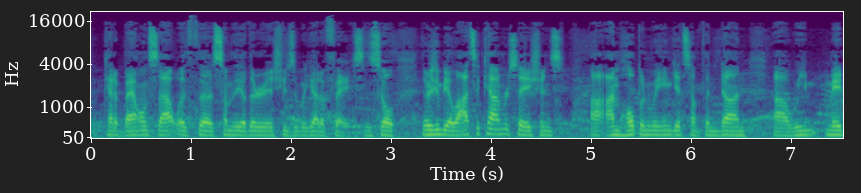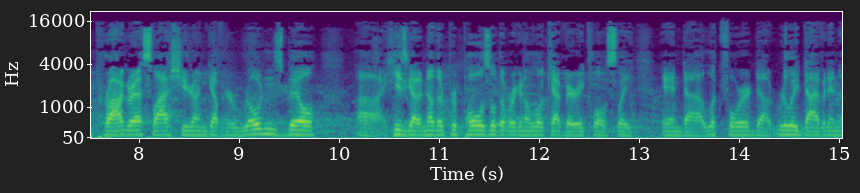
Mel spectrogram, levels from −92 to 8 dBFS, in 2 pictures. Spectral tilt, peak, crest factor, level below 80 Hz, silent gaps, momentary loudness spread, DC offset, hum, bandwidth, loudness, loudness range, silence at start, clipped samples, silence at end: -4.5 dB/octave; 0 dBFS; 18 dB; -38 dBFS; none; 9 LU; under 0.1%; none; 16.5 kHz; -18 LUFS; 4 LU; 0 s; under 0.1%; 0 s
